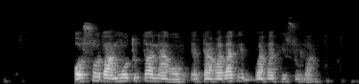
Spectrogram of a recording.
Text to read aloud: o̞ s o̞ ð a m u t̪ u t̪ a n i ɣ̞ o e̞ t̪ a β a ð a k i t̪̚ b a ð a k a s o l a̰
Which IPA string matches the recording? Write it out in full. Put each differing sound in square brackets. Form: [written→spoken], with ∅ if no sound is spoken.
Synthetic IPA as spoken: o̞ s o̞ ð a m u t̪ u t̪ a n [i→a] ɣ̞ o e̞ t̪ a β a ð a k i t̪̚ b a ð a k [a→i] s [o→u] l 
